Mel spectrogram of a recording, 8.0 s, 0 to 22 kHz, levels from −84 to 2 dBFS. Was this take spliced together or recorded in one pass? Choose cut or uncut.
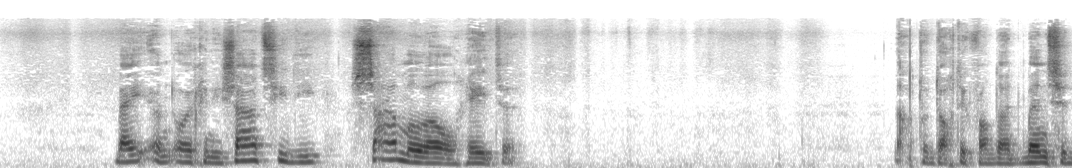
uncut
